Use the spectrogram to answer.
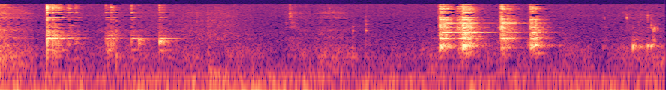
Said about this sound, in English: They do suggest getting the yeast in there. They say uh, pour pour two thirds until it's glass. Swirl what's left around the bottle. Resume pouring in all its hazy glory. So let's get the rest of this in there.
